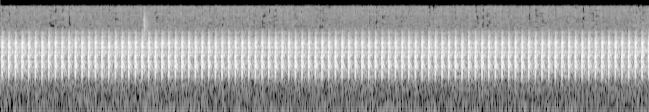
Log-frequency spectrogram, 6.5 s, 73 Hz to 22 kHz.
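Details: DeForest Crosley shortwave radio after IF alignment to 456 kHz; sharp, regular ticks about 2.5 per second over a thin hiss, with a rate that changes with tuning. Suspected bad connection in the preamp tube.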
